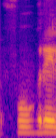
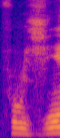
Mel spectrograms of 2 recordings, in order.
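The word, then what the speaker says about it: fougère: आपको स्क्रीन पे स्पेलिंग नजर आ रही होगी जो फग्रे लिखा जाता है लेकिन फूजे है। फूजे कहते हैं अर्ती ऑकमोस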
